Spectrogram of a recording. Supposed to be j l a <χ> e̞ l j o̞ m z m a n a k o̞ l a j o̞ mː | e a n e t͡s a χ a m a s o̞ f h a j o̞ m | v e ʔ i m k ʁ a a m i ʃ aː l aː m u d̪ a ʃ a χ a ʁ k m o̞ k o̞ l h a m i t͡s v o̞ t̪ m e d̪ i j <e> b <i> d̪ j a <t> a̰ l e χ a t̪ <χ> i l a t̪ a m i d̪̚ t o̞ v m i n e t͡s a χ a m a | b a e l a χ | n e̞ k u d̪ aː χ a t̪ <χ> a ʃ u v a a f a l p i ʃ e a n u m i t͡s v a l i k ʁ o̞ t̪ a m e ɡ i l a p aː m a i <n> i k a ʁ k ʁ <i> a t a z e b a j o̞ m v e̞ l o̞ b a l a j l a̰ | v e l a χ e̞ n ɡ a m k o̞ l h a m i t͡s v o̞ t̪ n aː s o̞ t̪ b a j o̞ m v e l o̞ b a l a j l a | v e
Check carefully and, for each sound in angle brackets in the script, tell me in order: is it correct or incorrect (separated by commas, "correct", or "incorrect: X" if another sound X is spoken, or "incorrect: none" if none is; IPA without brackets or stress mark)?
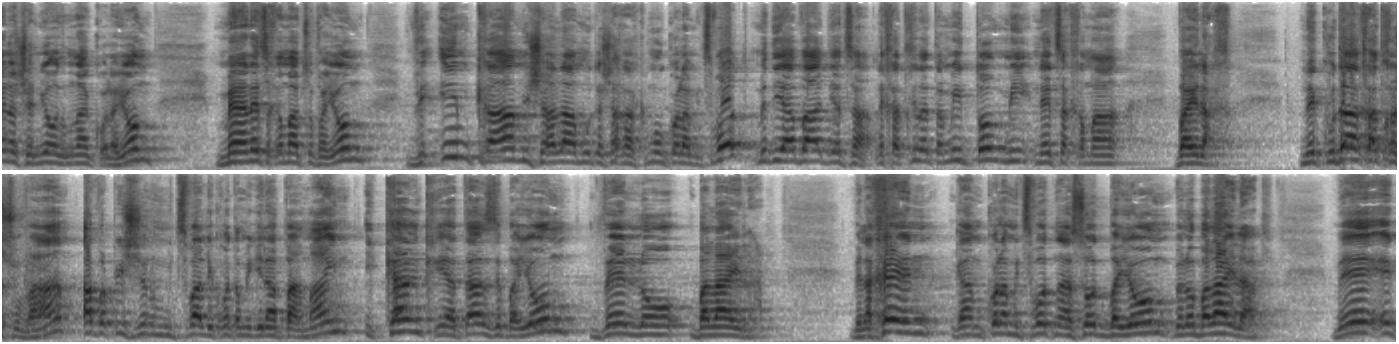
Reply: incorrect: ʃ, incorrect: a, incorrect: a, incorrect: t͡s, correct, correct, incorrect: m, correct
